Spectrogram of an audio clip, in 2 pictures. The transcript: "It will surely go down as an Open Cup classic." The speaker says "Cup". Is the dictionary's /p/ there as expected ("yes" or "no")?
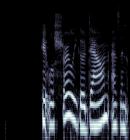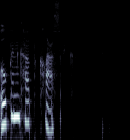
yes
